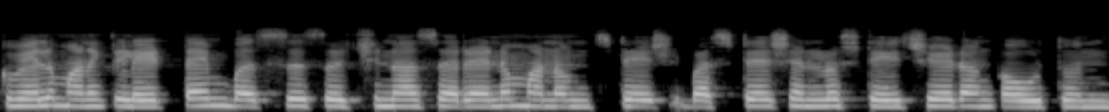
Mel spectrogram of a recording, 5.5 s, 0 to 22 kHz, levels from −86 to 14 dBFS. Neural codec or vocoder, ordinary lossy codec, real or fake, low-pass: none; none; real; 7.2 kHz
